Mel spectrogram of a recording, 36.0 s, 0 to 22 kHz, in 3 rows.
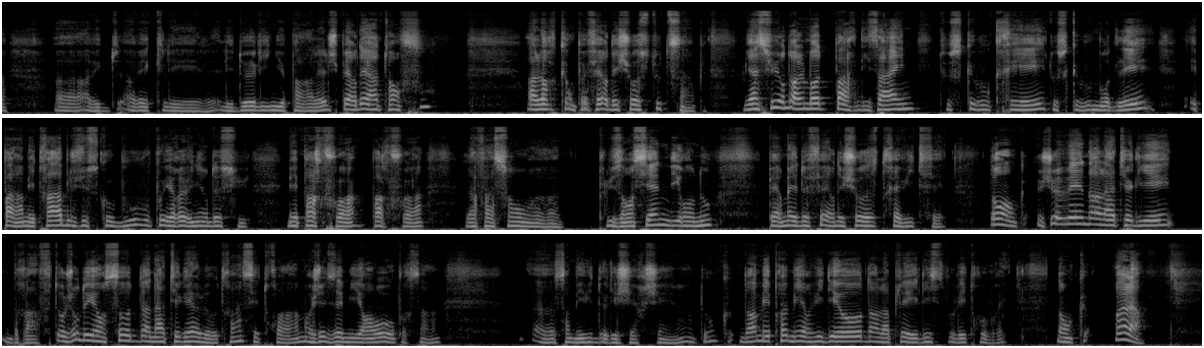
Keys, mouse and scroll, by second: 5.3-6.3 drag, 6.7 scroll up 1, 7.1 scroll down 1, 23.1 click, 34.0 click.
